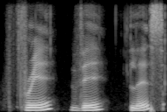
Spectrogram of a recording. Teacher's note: You can use the us or you can use the is because it's the same reduced I or vowel. Frivolous, all the same, or frivolous.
